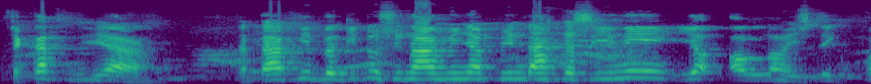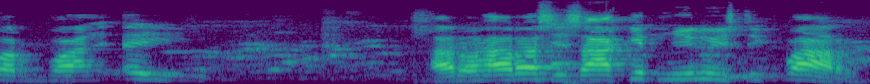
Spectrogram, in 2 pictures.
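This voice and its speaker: Guy preaching, high voice, jokey and animated, kinda dull lo-fi sound. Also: normal speed. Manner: lively, mixes humor and mimicry of people. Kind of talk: Islamic study sermon. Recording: dull lo-fi recording.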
